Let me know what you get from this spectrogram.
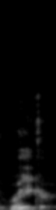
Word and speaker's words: Reagor: This is the first week I heard the other saying the pronunciation guide is actually Reagor.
